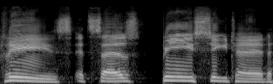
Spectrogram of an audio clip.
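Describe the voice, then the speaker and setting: A man's booming, put-on character voice, fairly high in pitch, with fairly even intonation. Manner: formal, commanding.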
